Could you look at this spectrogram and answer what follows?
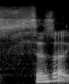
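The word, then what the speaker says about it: SZA: She pronounced her name as Siza.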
